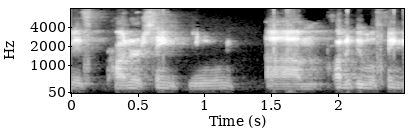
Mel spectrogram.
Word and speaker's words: St.Jean: So my name is Connor St.Jean. A lot of people think it's pronounced St.Jean because French Canadian, but my father is actually from the States, so it kind of became an anglicized name, St.Jean.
